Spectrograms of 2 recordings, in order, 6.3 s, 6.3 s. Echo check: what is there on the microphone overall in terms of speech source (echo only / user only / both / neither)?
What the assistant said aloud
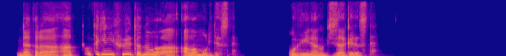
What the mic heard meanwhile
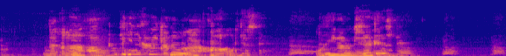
both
